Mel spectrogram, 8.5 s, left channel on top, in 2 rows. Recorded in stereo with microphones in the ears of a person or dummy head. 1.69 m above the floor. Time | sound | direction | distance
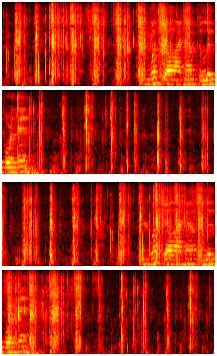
2.8 | a man speaking | 55° left (ahead or behind) | 2 m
